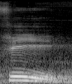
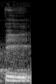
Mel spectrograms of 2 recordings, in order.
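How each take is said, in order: First: The word begins with an f sound. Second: The word begins with a p sound. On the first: The speaker calls it right. "Jadi fi, fi ya, bukannya pi ya" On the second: The speaker calls it wrong. "Untuk orang Sunda kadang-kadang dibaca pi ya"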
